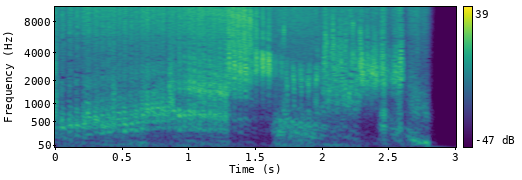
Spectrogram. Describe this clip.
This sound was created by processing my own footsteps with a combination of stuttered feedback delay, filter modulation (notched bandpass + lowpass LFO), and distortion (noise carrier + bit crushing).
drone, engine, factory, futuristic, industrial, machine, machinery, mechanical, motor, noise, robot, robotic, sci-fi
